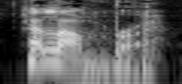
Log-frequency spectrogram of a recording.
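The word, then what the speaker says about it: Alhambra: how to pronounce it it's a Spanish word so the H is silent alumbra but it's la alumbra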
